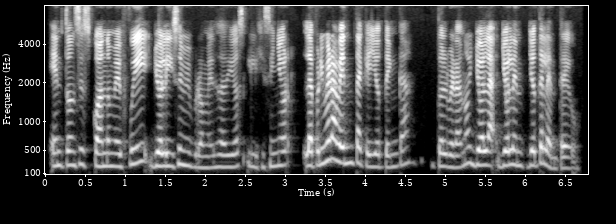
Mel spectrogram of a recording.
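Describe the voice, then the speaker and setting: As a podcast guest, a young woman with a fairly high, steady voice shares her faith testimony at a fast clip. She speaks earnestly and sincerely, telling it as a story and replaying her prayers as little conversations with God.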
